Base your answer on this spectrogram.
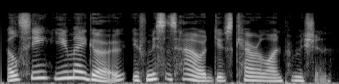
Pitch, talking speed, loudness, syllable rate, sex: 215 Hz, 175 wpm, -16 LUFS, 5.7 syllables/s, female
